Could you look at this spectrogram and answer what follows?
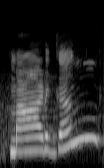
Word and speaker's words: মার্গং: প্রথম অক্ষর ক তো অনুস্বারের স্থলে হসন্তর মত উচ্চারণ হবে আর এটা কি হবে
